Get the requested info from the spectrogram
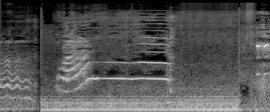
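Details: Domestic cat making a funny yowling call: a wavering, vibrato-like cry that rises, then holds one long, steady high tone for about a second before breaking off, over a steady low hum.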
